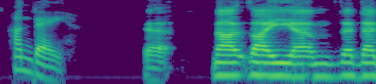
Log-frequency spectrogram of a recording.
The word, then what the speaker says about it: Hyundai: name it's hundy see I was told like uh hot fudge Sunday Hyundai yeah no they um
